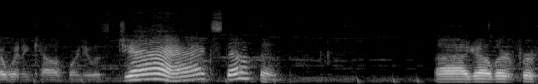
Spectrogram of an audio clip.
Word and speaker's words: Steffen: The commercial's Stefano? No, it's Stefan. Steven? No, it's Stefan. Stefan? No, it's Stefan. Jack Stefan. And then I would always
